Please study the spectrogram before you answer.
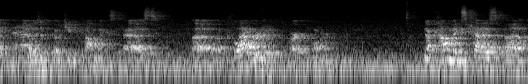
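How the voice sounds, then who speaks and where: A man giving an informal lecture to an audience, speaking in a hesitant, halting, low-key way. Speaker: guest lecturer, audio drama producer. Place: echoey room, live talk before an audience. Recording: echoey room, distant, clearly noisy background.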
